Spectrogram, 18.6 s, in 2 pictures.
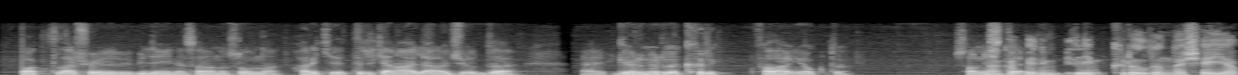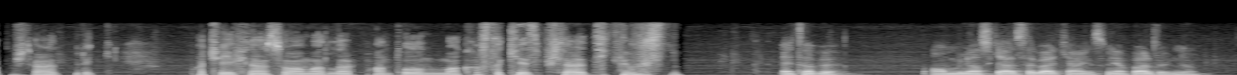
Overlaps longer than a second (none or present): none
